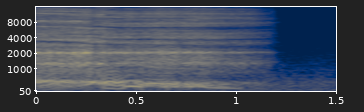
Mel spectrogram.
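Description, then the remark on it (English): A single voiced gasp for breath, fairly loud, a strained rasping intake that lasts about a second before trailing off into quiet. A voice performs the gasp. “gasps for breath, and his eyes flicker open.”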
